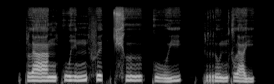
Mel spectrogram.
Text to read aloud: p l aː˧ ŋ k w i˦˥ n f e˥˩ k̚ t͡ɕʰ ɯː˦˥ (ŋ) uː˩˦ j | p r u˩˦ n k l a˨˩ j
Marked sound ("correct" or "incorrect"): incorrect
